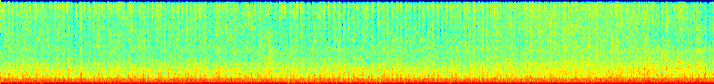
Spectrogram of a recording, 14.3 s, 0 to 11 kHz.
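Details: 1970.5 Chevrolet Camaro Z/28, LS6 V8 with FuelTech FT550 EFI, on hub dyno after ignition timing fixed: deep, steady V8 rumble with an even beat, no misses or stumbles; running healthy and smooth.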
